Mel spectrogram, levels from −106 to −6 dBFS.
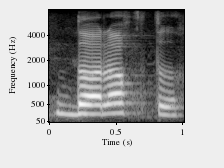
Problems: constant background noise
